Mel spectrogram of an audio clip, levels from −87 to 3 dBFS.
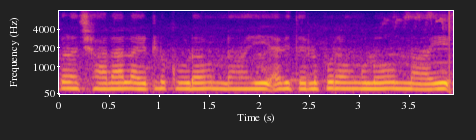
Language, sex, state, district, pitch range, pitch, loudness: Telugu, female, Telangana, Hyderabad, 205-210 Hz, 210 Hz, -15 LUFS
